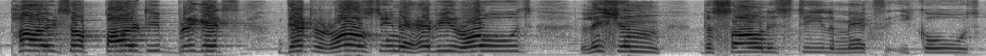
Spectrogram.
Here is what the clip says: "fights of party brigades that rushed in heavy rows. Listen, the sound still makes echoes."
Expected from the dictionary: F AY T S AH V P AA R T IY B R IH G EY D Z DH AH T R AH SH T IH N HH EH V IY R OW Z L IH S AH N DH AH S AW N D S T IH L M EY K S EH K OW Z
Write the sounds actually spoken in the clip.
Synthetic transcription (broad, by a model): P AY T S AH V P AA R T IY B R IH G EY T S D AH T R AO S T IH N HH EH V IY R OW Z L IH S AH N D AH S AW N D S T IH L M EY K S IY K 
